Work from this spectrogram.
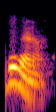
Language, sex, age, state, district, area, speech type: Sindhi, male, 60+, Delhi, South Delhi, rural, conversation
